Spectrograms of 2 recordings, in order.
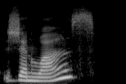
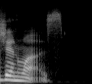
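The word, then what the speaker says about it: Génoise: They're made of this type of tender and just slightly crumbly sponge cake called a Genoise. Am I saying that right? I'm not. I think it's Genoise. – I think so. I'm with you.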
